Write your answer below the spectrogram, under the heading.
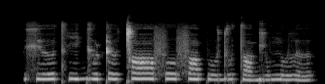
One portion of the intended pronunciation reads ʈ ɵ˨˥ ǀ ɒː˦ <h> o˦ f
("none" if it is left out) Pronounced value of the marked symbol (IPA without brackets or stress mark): f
